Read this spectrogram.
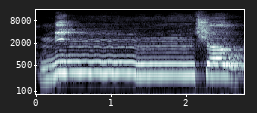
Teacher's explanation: min syar, dengung juga. Tapi lidah kita matikan kat langit-langit. Min syar. Maka bila min syar, dia terputus.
